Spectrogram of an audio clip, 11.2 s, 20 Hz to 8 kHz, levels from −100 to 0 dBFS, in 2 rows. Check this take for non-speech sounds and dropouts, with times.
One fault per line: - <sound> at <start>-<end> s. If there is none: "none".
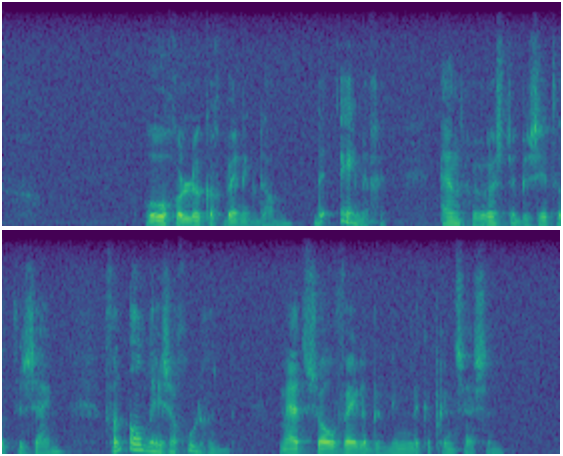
none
